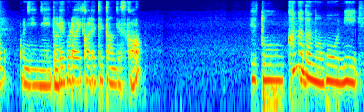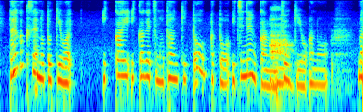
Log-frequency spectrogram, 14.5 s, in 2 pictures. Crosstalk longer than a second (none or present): none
